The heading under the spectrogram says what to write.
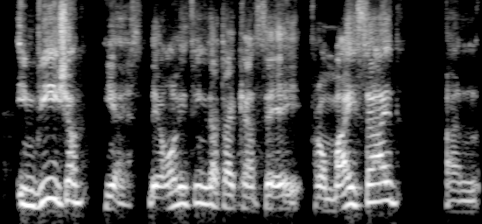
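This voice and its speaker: With a strong non-native accent, a man talks at a moderate pace while his pitch swings very widely. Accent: thick foreign. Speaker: technology company representative. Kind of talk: webinar panel discussion.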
